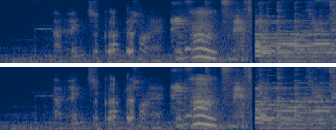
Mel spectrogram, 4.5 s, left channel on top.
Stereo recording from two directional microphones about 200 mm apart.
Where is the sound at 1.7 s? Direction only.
15° right (ahead or behind).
